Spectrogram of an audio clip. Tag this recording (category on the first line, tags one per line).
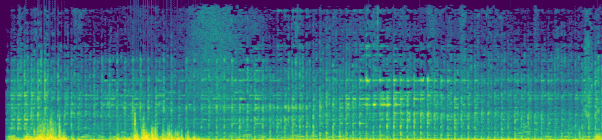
Sound effects > Other mechanisms, engines, machines
construction
noise
work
